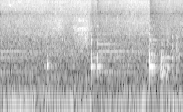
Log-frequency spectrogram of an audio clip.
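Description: Onions sizzle in hot ghee while a spoon stirs and scrapes the pan, with a few sharp clinks of metal over a steady frying hiss.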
